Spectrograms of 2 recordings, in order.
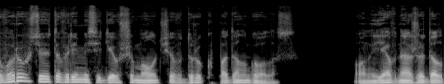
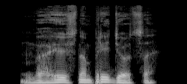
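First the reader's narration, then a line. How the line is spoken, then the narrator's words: Sighing. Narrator (Russian): вздохнул я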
